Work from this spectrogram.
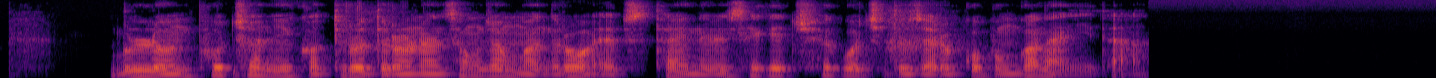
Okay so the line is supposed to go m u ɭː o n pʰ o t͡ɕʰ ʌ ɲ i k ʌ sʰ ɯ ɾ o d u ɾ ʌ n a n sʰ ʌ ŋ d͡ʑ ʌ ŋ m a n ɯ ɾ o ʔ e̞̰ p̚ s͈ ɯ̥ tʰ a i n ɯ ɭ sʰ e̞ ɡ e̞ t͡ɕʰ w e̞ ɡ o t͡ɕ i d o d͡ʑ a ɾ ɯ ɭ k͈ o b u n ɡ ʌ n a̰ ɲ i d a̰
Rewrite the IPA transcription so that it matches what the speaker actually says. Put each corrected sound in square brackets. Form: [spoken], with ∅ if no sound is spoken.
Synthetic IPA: m u ɭː o n pʰ o t͡ɕʰ ʌ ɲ i k ʌ [tʰ] ɯ ɾ o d [ɯ] ɾ ʌ n a n sʰ ʌ ŋ d͡ʑ ʌ ŋ m a n ɯ ɾ o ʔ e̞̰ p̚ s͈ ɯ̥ tʰ a i n ɯ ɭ sʰ e̞ ɡ e̞ t͡ɕʰ w e̞ ɡ o t͡ɕ i d o d͡ʑ a ɾ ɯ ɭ k͈ o b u n ɡ ʌ n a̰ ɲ i d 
